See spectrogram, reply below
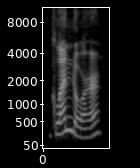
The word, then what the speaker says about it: Glyndwr: Glendore, I listened to the pronunciation of this, guess how this is spelled? G-L-Y-N-D-W-R. Now we have no vowels.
